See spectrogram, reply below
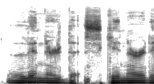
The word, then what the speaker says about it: Lynyrd Skynyrd: Pronounced Lynyrd Skynyrd et non pas Lynyrd Skynyrd.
